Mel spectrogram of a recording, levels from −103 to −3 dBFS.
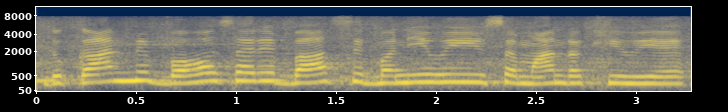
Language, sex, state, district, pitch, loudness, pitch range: Hindi, female, Bihar, West Champaran, 265 Hz, -14 LUFS, 250-295 Hz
